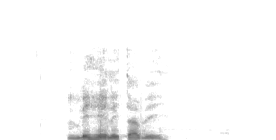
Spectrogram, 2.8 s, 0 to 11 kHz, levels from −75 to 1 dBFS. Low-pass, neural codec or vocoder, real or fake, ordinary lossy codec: 7.2 kHz; none; real; AAC, 32 kbps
